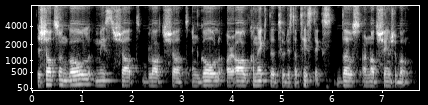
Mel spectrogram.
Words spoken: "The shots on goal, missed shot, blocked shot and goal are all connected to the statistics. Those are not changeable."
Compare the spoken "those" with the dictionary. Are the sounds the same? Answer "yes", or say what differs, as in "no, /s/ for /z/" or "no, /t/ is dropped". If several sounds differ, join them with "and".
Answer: no, /s/ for /z/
